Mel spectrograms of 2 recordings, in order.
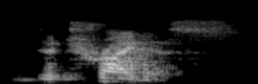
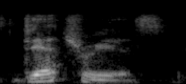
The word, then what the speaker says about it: detritus: to pronounce this word someone schooled me and said the pronunciation is detritus i always thought it was the treatise e-t-r-i-t-u-s oh i thought it was i thought it was detrious right one of us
